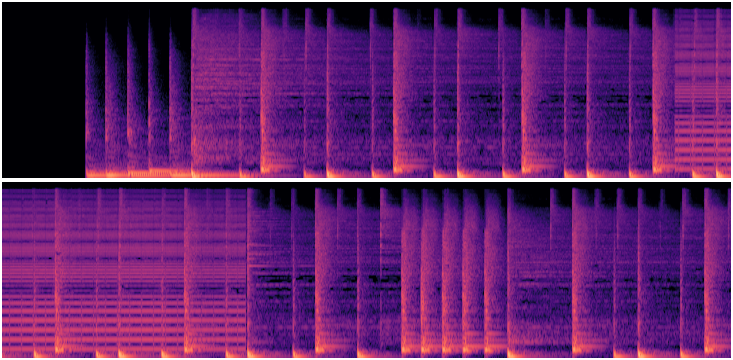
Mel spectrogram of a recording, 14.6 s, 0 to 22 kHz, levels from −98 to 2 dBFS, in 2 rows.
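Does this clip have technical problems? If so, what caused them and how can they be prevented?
Yes. From 6.73 to 9.72 s there's GSM phone buzz over the music: a hard, raspy buzz at about 217 Hz, with lots of harmonics, sitting about 11 dB below the music and holding steady, as it would during a call. A 2G handset close by transmits in bursts 217 times a second, and something in the audio chain rectifies those radio pulses into audible sound. Keep phones off or in flight mode and well away from the recording gear and cables.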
